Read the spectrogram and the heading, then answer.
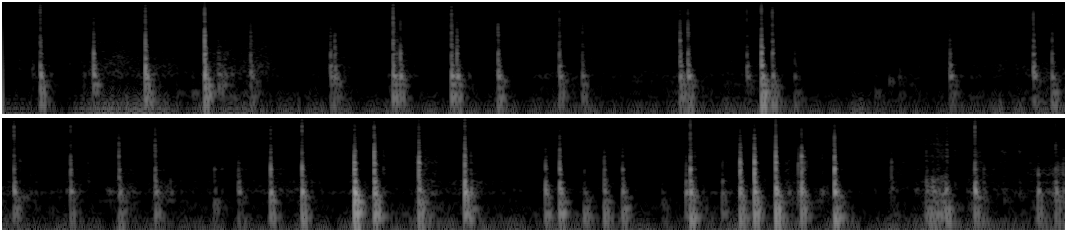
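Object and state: Small hollow paperboard box.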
